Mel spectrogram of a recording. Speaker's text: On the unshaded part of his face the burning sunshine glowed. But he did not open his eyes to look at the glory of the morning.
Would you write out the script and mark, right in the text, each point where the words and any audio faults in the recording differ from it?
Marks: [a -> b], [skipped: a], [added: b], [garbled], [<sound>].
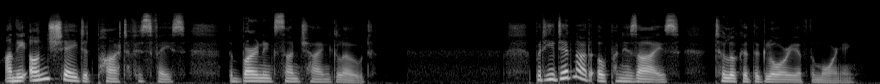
On the unshaded part of his face the burning sunshine glowed. But he did not open his eyes to look at the glory of the morning.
